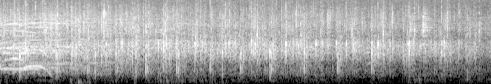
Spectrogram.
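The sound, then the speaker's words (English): An audience claps steadily for several seconds as praise to God, a dense, continuous patter of many hands that stays fairly even in loudness, with faint voices mixed in. “So give God a hand clap of praise.”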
